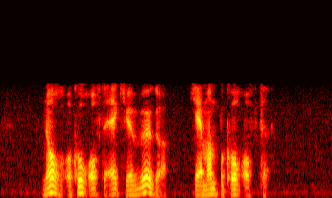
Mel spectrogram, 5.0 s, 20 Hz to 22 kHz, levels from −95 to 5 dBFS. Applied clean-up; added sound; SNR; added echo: none; none; none; none.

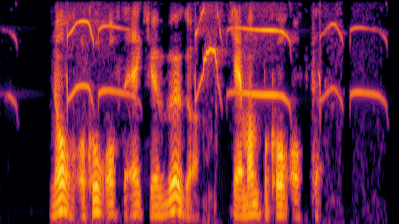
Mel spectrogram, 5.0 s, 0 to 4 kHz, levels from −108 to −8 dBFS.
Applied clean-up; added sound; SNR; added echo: classical method spectral subtraction.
